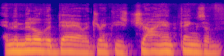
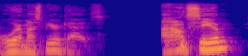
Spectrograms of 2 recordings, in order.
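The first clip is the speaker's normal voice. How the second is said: put-on harsh, sarcastic, cynical tone. Retelling own reaction after being told to meditate: imitating own sarcastic cynical tone. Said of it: "really sarcastic and cynic-, ... cynical in a, ... a harsh way".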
